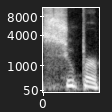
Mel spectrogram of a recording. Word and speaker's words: Souper: created a company called super products and it's spelled sou P er which is cool bring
